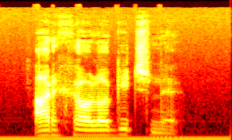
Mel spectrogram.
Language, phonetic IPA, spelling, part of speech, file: Polish, [ˌarxɛɔlɔˈɟit͡ʃnɨ], archeologiczny, adjective, Pl-archeologiczny.ogg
